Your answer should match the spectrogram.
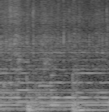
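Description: Rice browning in a pan over fairly high heat gives a steady, close sizzle and fry hiss throughout, with a couple of soft stirring shifts.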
